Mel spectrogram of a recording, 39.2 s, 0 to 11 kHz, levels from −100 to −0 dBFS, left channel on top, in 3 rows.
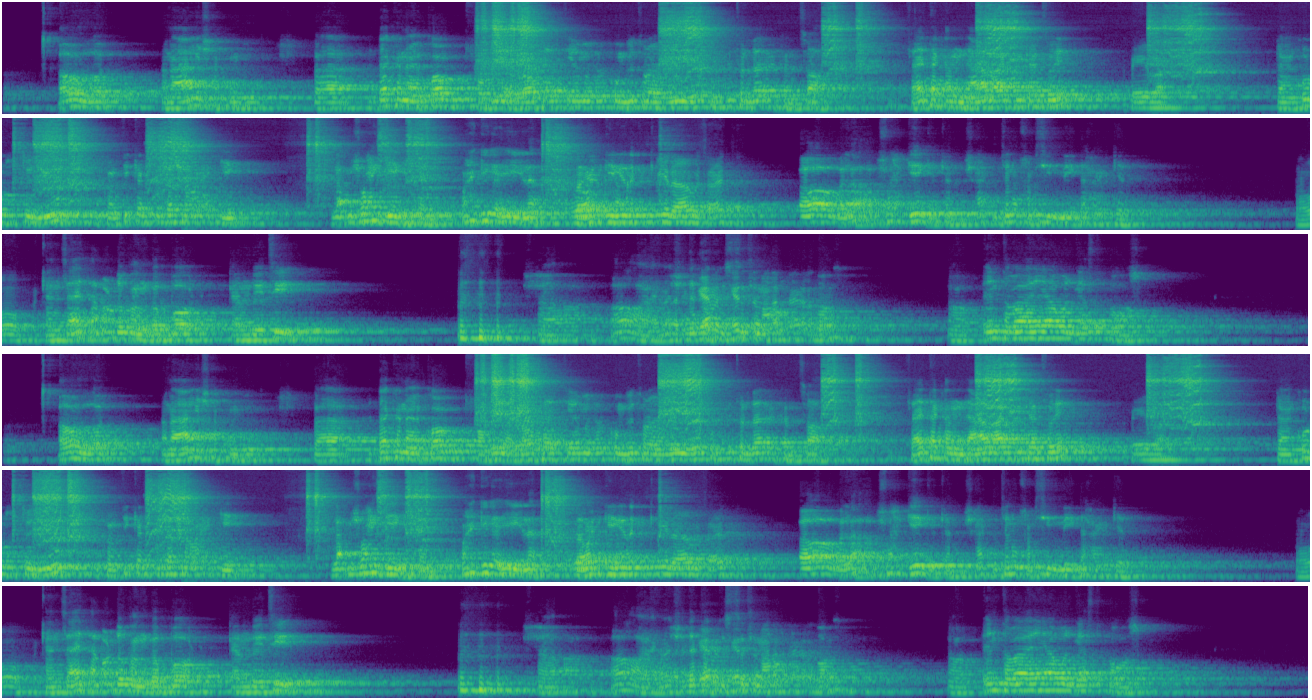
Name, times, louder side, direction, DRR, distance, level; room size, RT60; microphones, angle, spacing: voice 1, 0.6-1.0 1.6-2.5 3.1-8.2 9.1-10.7 12.7-13.8 14.1-15.4 16.4-18.4 18.8-19.4 21.0-24.3 26.6-28.1 28.4-29.1 31.5-31.9 32.2-33.2 33.7-34.0 34.3-34.4 35.6-37.5, equal, 15° right, 2 dB, 0.6 m, -25 dB
sound 1, 4.7-5.3 6.6-7.0 8.2-8.6 9.7-10.2 11.4-12.0 13.2-13.9 14.5-15.0 16.1-16.3 16.8-17.4 18.5-18.7 19.6-19.7, right 3 dB, 65° right, 1.1 m, -25 dB
voice 2, 11.3-11.7 18.7-19.3 19.6-20.6 26.0-26.7 30.7-31.2 32.8-34.5, left 2 dB, 30° left, 5 dB, 0.4 m, -28 dB
9.7 x 6.6 x 3.6 m, 2.7 s
head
